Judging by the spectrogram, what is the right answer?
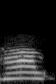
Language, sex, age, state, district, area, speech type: Maithili, female, 18-30, Bihar, Sitamarhi, rural, conversation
